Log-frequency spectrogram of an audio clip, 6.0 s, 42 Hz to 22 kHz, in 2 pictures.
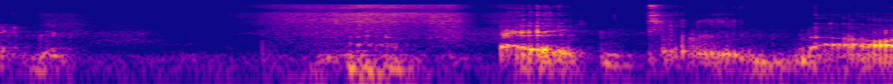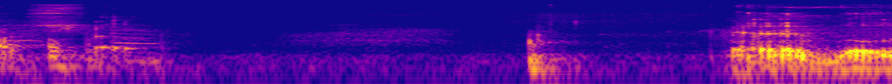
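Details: Adult man's esophageal speech, speech therapy begun April 2019 at a hospital; esophageal speech.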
